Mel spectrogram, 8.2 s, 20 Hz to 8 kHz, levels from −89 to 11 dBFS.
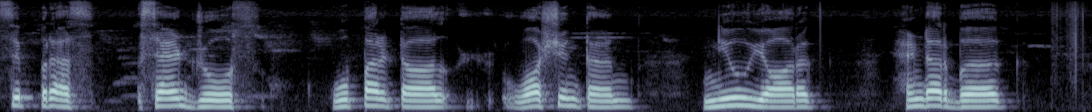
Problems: none marked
